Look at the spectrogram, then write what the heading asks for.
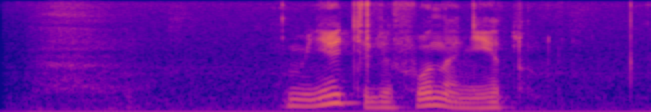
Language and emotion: Russian, sad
